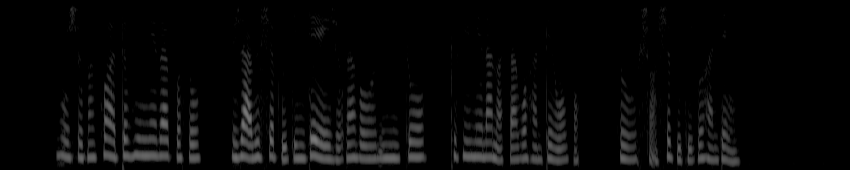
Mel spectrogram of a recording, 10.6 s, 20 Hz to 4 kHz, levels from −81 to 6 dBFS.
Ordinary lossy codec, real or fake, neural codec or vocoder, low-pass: none; fake; codec, 16 kHz, 1 kbps, FunCodec, trained on LibriTTS, 50 frames a second; 3.6 kHz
